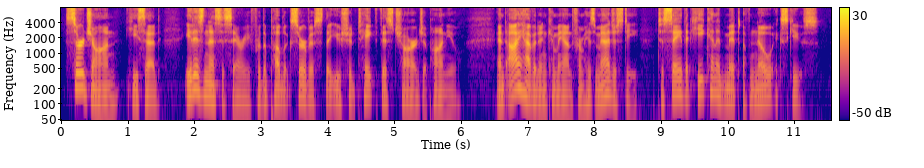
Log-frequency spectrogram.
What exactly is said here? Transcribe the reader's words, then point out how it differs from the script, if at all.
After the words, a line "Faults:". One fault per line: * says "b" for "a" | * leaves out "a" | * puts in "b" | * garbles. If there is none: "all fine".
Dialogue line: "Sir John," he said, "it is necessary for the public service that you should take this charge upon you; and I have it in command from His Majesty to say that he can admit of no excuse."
"Sir John," he said, "it is necessary for the public service that you should take this charge upon you; and I have it in command from His Majesty to say that he can admit of no excuse."
Faults:
all fine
